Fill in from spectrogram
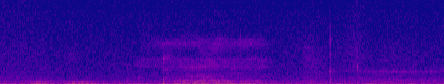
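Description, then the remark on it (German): A dog lying relaxed snores, a low rumbling snort on each breath with raspy, wheezy edges, repeating steadily through the whole stretch with no talking. “Ja, und das, was du im Hintergrund hörst, ist nicht das Knurren vom Wolf, sondern das Schnarchen von unserem Hund, die schon ganz entspannt da liegt, weil sie weiß, da geht keine Gefahr aus.”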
